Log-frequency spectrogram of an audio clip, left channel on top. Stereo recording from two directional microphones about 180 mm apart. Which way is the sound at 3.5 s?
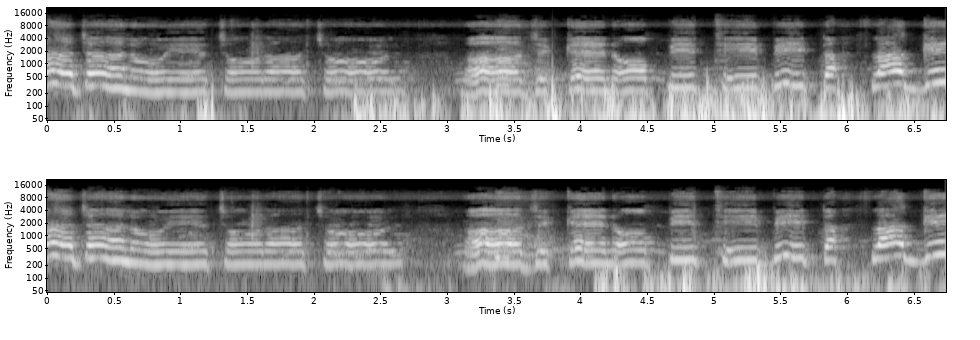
35° left (ahead or behind).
